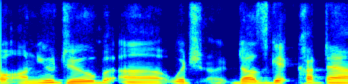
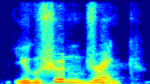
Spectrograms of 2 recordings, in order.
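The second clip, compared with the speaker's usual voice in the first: normal talking voice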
